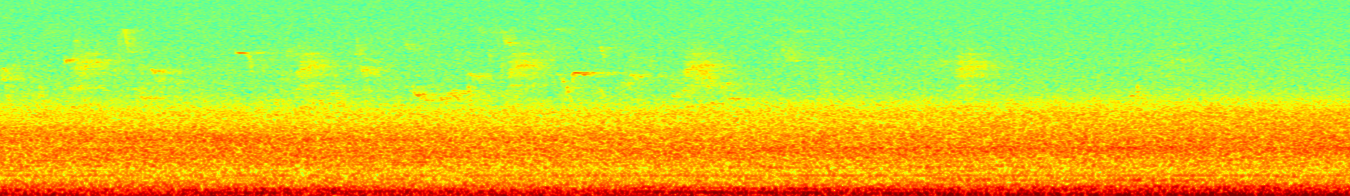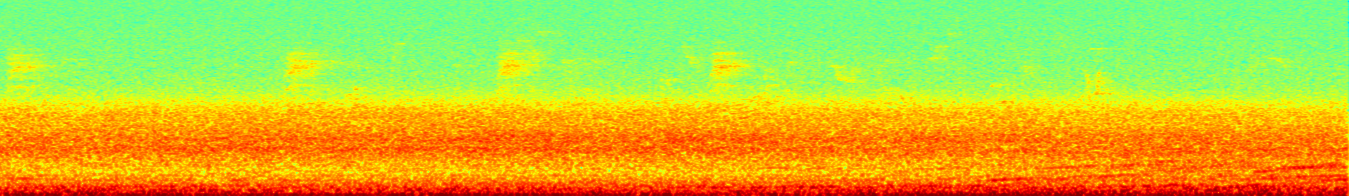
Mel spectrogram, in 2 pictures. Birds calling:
Gray Catbird (Dumetella carolinensis), Veery (Catharus fuscescens)

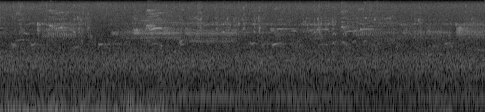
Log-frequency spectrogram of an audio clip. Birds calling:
unidentified bird, American Robin (Turdus migratorius)

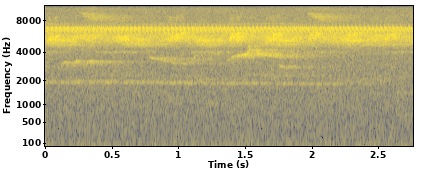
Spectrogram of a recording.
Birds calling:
Piratic Flycatcher (Legatus leucophaius), Black-faced Antthrush (Formicarius analis), Long-winged Antwren (Myrmotherula longipennis)

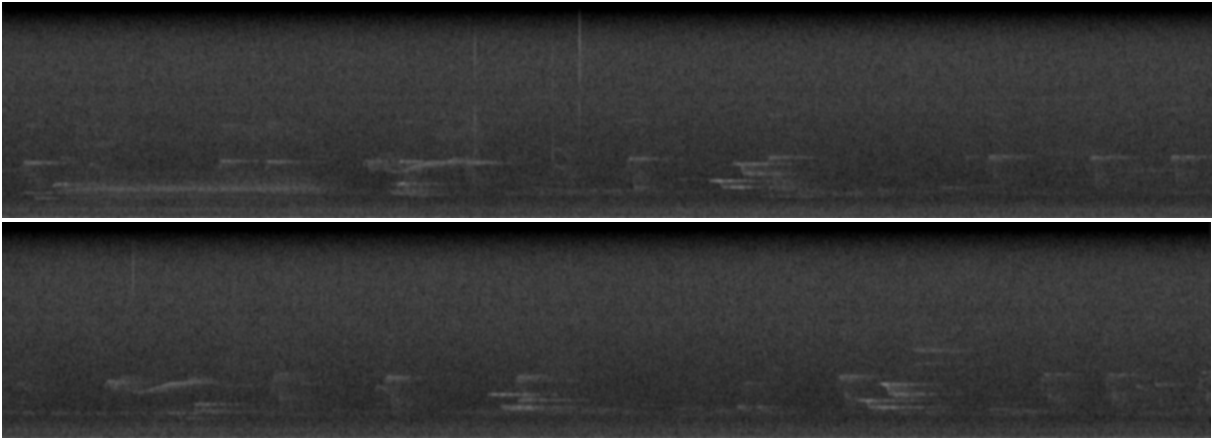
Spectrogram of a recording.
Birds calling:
American Robin (Turdus migratorius), Eastern Wood-Pewee (Contopus virens), Wood Thrush (Hylocichla mustelina), Red-bellied Woodpecker (Melanerpes carolinus)

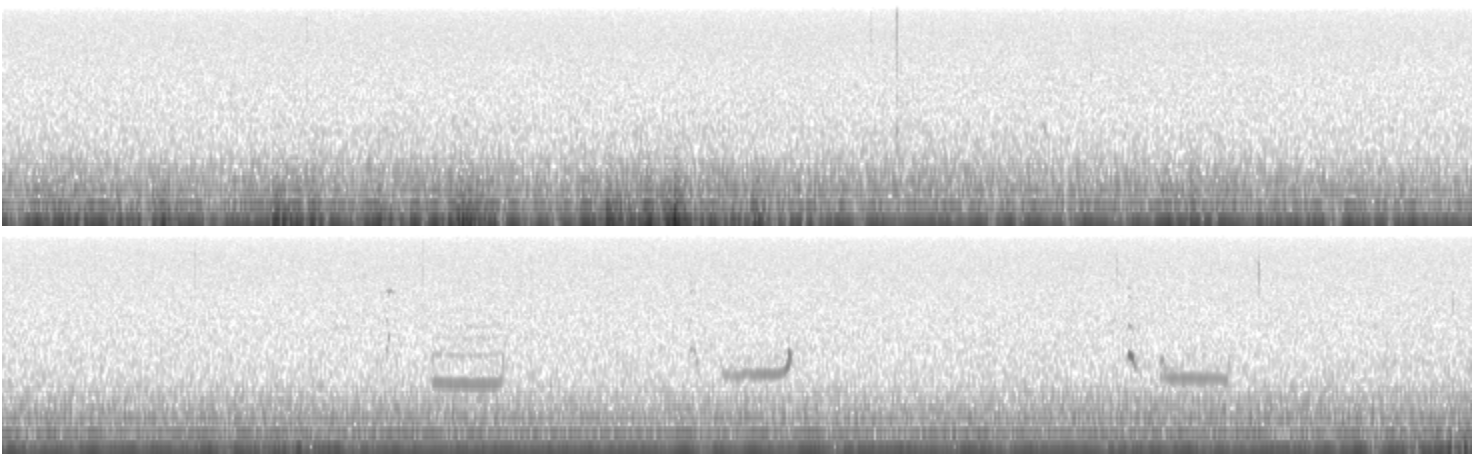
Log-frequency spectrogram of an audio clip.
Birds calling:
Hawaiian Petrel (Pterodroma sandwichensis)

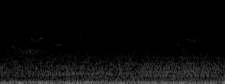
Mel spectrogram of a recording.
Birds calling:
Gray Catbird (Dumetella carolinensis), Veery (Catharus fuscescens)

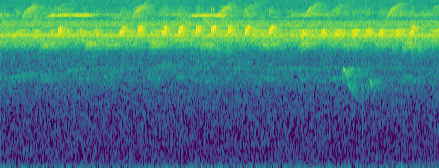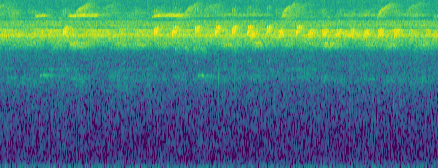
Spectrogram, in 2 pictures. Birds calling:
Spot-winged Antshrike (Pygiptila stellaris), Ruddy Quail-Dove (Geotrygon montana)

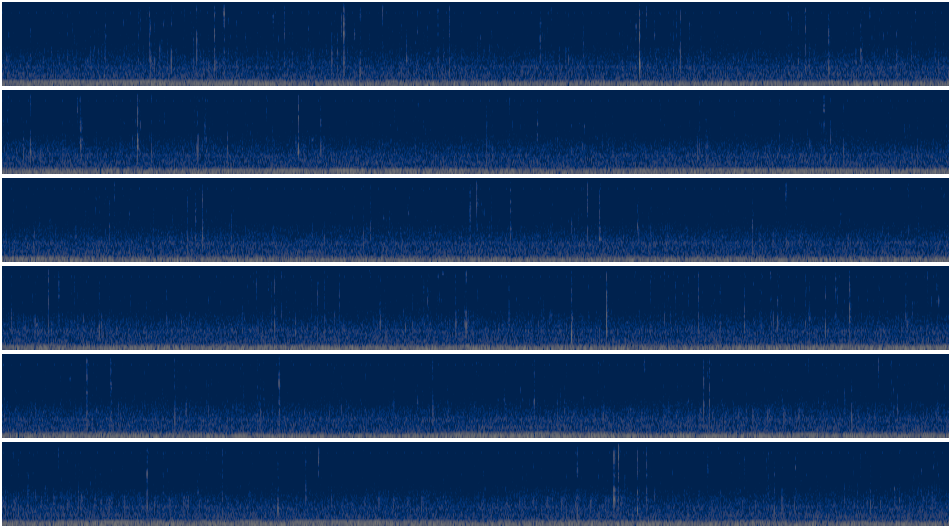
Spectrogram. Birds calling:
unidentified bird

